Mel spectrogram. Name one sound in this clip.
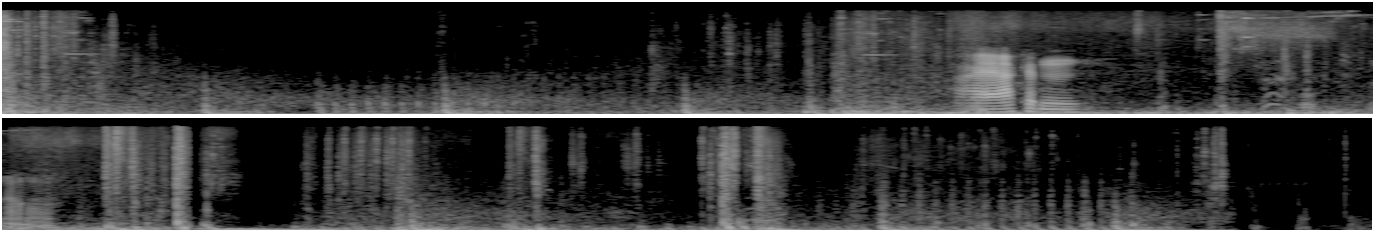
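Rapid gunfire bursts out in short volleys.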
